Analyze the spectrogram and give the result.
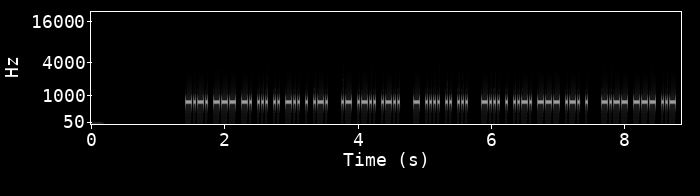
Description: Morse code, heard as a keyed tone, about 40 wpm, 700 Hz. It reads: CONSIDER ALL THIS BEFORE YOU
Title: Sentences from Top 1000 Words - Review Part 4 - 40wpm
